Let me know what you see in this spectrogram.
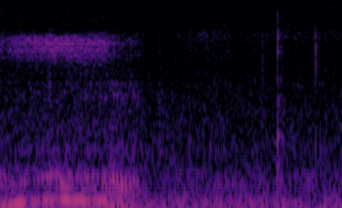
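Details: Snoring.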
